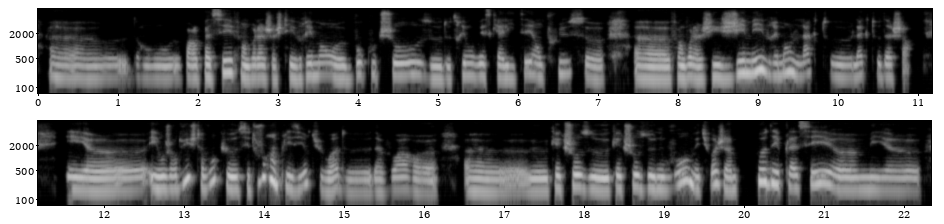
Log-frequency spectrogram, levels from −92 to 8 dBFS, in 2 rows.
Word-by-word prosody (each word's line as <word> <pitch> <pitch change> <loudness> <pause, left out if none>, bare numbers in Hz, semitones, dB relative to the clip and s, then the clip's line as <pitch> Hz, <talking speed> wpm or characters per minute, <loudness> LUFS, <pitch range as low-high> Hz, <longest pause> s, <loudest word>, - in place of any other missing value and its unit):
heu, 170 -1 -5
dans 170 -1 -5
par 175 - -1
le 170 - -1
passé, 180 +6 +4
enfin, 175 -6 +1
voilà, 170 +1 +1
j'achetais 165 +1 0
vraiment, 190 +1 -2
heu, 165 - +1
beaucoup 200 +5 -7
de - - -24
choses, 195 -1 0
heu, 165 -1 0
de 160 0 -6
très 195 +5 -5
mauvaise 190 -1 -2
qualité, 175 +4 -3
en 185 -2 -4
plus, 215 +5 -8
heu - - -1 0.6
heu, 160 -1 +2
enfin, 170 +2 +1
voilà. 170 -1 +1
J'ai 175 +2 0
j'aimais 225 +9 +5
vraiment 210 +2 -2
l'acte, 210 +1 -6
heu, 175 -2 -4
l'acte 190 +1 -6
d'achat 180 -1 -2 0.6
et 175 -1 +3
heu, 165 +1 +2
et 185 - +5
aujourd'hui, 185 - +3
je 350 - -3
t'avoue 225 +11 -1
que 180 -2 +6
c'est 180 +1 -4
toujours 320 - +1
un 275 - +9
plaisir, 195 +1 -2
tu 200 - -10
vois, 160 +2 0
de 150 -3 -7
d'avoir, 170 +2 -5
heu 150 -1 -3 0.4
heu, 155 - 0
quelque 185 +1 -1
chose, 200 -3 +3
heu, 165 -1 +6
quelque 180 +2 -1
chose 205 - +1
de 185 -1 +5
nouveau 180 +10 0
mais 225 -9 +4
tu - - -8
vois, 235 - +2
j'ai 235 -7 0
un 170 0 0 0.3
peu 275 -1 +7
déplacé, 235 0 +1
heu, 175 -2 +1
mes, 175 0 -2
heu 165 0 -4
175 Hz, 175 wpm, -24 LUFS, 165-195 Hz, 0.6 s, un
